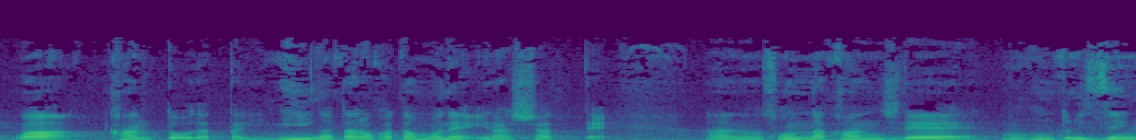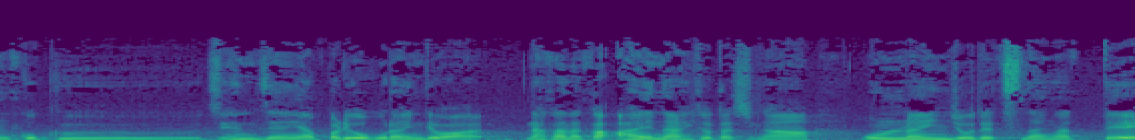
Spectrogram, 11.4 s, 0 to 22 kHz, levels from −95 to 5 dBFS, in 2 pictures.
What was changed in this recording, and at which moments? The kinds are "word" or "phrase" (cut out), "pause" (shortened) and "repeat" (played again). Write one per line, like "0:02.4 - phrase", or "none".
none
